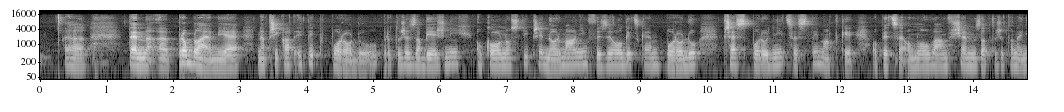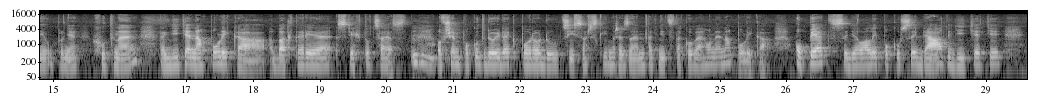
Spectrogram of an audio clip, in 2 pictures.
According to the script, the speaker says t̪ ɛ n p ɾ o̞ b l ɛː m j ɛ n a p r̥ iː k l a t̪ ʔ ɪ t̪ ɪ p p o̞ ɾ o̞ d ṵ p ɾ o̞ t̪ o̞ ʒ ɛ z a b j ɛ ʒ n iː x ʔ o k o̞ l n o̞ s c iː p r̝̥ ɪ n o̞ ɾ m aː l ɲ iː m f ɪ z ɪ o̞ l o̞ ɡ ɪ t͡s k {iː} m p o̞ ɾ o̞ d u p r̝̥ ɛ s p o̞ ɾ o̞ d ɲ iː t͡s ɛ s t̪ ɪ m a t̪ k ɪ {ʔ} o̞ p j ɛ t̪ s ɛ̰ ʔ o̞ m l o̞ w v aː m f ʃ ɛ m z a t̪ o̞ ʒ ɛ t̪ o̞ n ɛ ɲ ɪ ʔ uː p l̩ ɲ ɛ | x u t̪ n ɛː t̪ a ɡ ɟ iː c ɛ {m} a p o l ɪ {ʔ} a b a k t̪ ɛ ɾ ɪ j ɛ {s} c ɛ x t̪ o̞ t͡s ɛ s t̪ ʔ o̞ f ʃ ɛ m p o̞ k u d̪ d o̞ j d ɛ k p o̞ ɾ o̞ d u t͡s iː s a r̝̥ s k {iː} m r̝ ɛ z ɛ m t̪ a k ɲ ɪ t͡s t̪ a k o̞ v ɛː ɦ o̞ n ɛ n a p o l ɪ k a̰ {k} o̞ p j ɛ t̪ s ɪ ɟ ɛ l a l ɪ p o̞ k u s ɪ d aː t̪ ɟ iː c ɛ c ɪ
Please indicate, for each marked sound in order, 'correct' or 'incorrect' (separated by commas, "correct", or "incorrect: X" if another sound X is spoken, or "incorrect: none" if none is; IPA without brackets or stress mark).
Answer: incorrect: ɛː, correct, incorrect: n, incorrect: k, correct, correct, incorrect: ʔ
